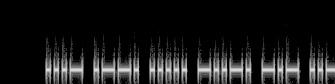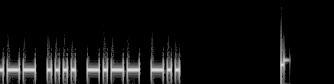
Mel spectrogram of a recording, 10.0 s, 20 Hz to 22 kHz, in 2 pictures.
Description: Morse code, heard as a keyed tone, about 20 wpm, 700 Hz. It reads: VP5/K2HYD
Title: Difficult Call Signs 20wpm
